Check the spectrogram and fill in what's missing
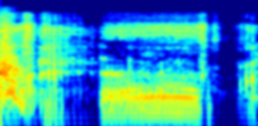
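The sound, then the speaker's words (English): A dog lets out a sustained, throaty growl lasting about a second, preceded by a short rough vocal burst and followed by a brief snort, fairly loud with no talking. “Yeah, he gets the real growl.”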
